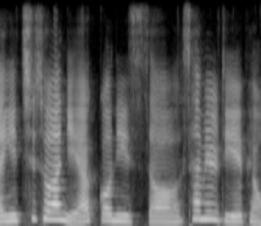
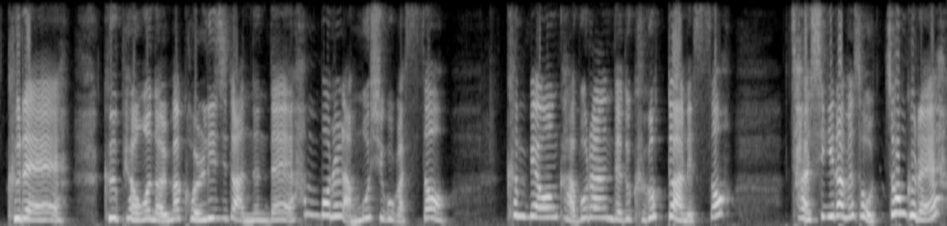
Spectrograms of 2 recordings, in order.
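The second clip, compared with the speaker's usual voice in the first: loud, high, outraged questioning; angry reproach; 7 semitones higher, 6 dB louder than usual. A narrator's reading. Sister blaming brother for skipping the hospital, angry reproach. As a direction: reproach him, climbing higher.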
